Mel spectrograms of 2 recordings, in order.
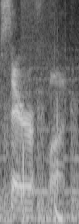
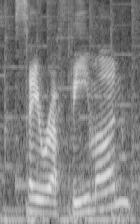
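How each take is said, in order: First: The name is said without the middle 'i' syllable. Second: The name is said with the middle 'i' syllable. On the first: "There's that I in there. I feel like it just should just be Seraphimon" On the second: "You think it's uh, Seraphimon?"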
